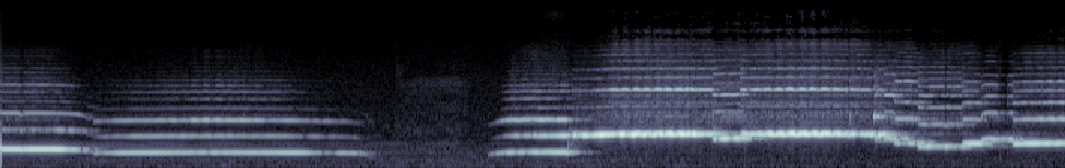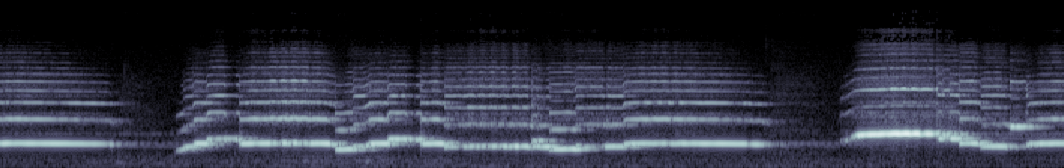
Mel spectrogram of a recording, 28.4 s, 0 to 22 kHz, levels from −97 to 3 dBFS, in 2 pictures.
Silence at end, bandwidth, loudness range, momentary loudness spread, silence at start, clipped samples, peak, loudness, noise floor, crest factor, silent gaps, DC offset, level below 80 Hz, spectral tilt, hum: 0 s; 7 kHz; 16 LU; 18 LU; 0 s; under 0.1%; -4 dBFS; -19 LUFS; -65 dBFS; 16 dB; none; under 0.1%; -74 dBFS; -2.5 dB/octave; none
